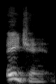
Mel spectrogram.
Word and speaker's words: Etienne: He's like, Etienne is actually pronounced Achane.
